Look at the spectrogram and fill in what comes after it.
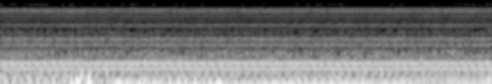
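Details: A baby with a cold receives a breathing treatment from a compressor nebulizer, heard as a steady motor hum with a faint rhythmic rattle.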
